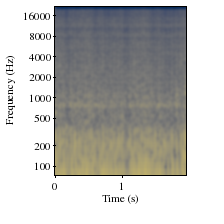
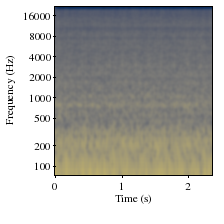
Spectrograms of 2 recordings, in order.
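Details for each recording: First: Engine with Solex 44PHH carburetors, idling about 450 rpm, idle mixture screw turned in to an extreme during adjustment on the first carburetor. RPM drops and the idle turns lumpy and stumbling. Rough idle from an over-lean idle mixture. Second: Engine with Solex 44PHH carburetors, idle screw set back to the midpoint for best, highest idle after adjustment. Steady, even low idle with a regular firing beat and no stumble or hunting. Smooth idle.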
